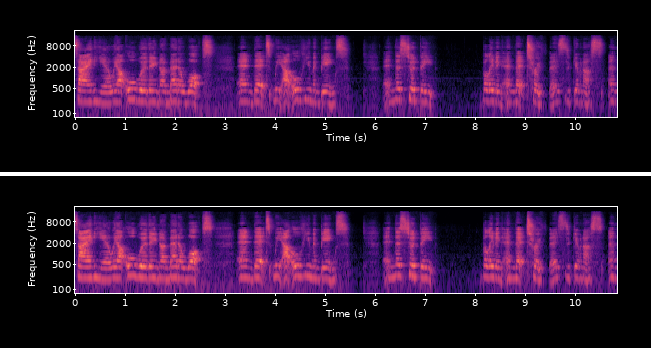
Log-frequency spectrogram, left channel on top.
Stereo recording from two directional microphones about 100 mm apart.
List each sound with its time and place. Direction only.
0.0 s speech: 15° right (ahead or behind)
6.1 s speech: 20° right (ahead or behind)
8.1 s speech: 15° right (ahead or behind)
